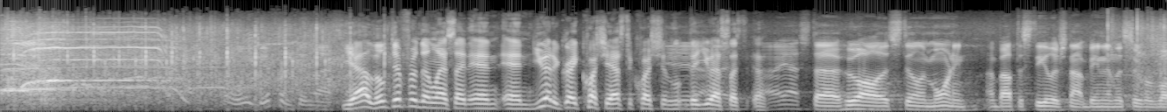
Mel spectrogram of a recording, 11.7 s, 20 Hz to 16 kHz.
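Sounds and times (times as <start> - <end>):
high-pitched whoops and squeals: 0.0 - 2.0
large audience cheering and shouting for a football team: 0.0 - 3.3
speech: 3.0 - 11.6.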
